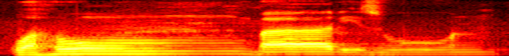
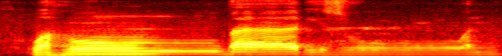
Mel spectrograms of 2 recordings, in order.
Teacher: Yaitu wahum barizun dengan artian ikhfa-nya itu masih ada sedikit, gitulah. Tidak langsung memasuki huruf eba-nya, ada ikhfa-nya sedikit. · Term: ikhfa syafawi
